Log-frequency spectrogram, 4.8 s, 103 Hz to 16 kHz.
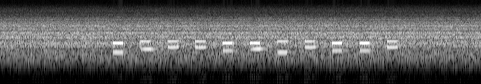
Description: DTMF, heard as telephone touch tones, dialled by machine, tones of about 100 ms, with radio hiss. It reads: 18004720440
